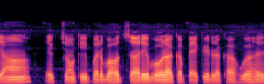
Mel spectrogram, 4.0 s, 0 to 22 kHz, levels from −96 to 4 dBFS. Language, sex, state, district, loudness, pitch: Hindi, male, Jharkhand, Deoghar, -18 LUFS, 115 Hz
